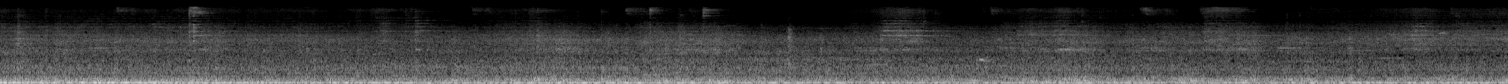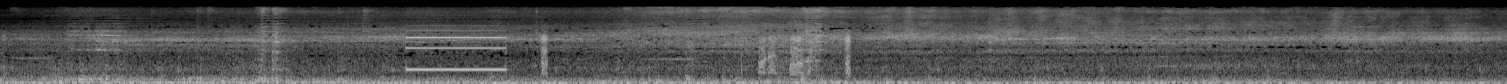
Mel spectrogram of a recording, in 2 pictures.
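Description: Double-deck Amtrak Superliner passenger cars rolling slowly past on the rails, with a steady low rumble of wheels on track. A high-pitched squeal from the wheels builds in the second half.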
